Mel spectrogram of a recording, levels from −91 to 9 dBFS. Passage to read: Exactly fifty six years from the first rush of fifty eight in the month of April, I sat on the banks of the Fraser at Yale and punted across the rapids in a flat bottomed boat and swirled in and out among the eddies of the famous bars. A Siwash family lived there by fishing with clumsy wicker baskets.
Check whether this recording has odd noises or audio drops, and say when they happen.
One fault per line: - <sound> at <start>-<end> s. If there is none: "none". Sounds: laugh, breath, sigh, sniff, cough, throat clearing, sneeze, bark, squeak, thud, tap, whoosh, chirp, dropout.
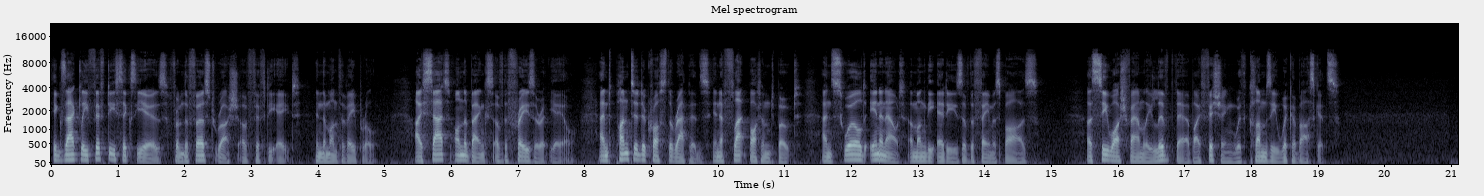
none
